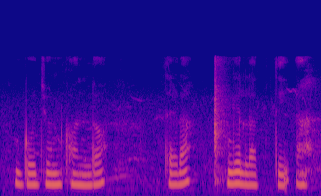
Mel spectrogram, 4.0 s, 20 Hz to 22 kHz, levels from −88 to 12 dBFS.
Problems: constant background noise, background conversations at intervals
